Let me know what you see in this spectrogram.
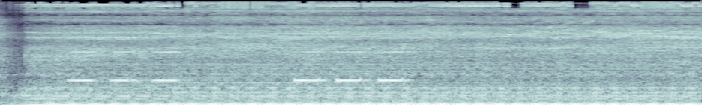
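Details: Baby with Down syndrome in the NICU with wheezing, chest congestion and respiratory distress, receiving nebulizer therapy and oxygen support: steady low motor hum of a running nebulizer compressor with faint beeping tones in the background.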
